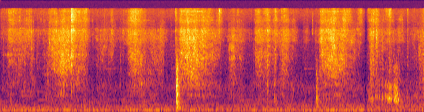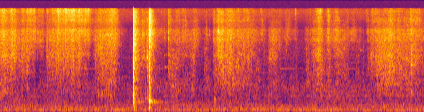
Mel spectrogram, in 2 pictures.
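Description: Silicone spatula stirring and scraping stiff oatmeal cookie dough in a glass mixing bowl, being mixed by hand; faint, with soft scraping and sharp knocks of the spatula against the bowl, once about three and a half seconds in and twice in quick succession about eleven seconds in.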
